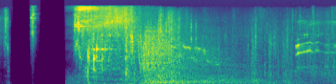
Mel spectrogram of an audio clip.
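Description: Flames burst with a whoosh and crackle.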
